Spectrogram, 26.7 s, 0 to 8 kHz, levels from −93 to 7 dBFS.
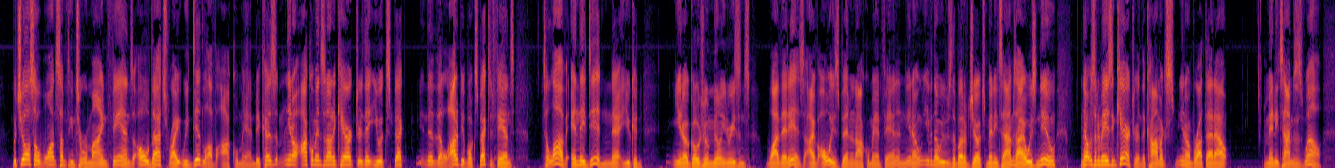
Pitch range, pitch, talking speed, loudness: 145-190 Hz, 165 Hz, 200 wpm, -19 LUFS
